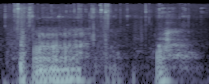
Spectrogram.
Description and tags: Some deep growls from the family dog as we play tug of war with her favorite toy. She has a very sinister, guttural growl that is betrayed by her playful intentions. In the background, you can hear the metal leash rattling on her neck.
animal, dog, growl, guttural, play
